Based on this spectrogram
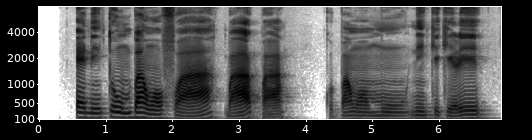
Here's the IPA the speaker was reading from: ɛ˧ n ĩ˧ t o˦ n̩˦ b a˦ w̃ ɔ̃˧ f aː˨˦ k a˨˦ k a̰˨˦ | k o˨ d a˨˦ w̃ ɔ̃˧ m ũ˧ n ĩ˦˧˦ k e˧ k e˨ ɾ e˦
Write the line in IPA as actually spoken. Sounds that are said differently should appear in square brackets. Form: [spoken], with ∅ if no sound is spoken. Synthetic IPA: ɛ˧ n ĩ˧ t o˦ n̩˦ b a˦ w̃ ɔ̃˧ f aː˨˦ [k͡p] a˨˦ [k͡p] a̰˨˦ | k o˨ [b] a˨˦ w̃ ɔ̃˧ m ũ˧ n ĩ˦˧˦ k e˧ k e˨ ɾ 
